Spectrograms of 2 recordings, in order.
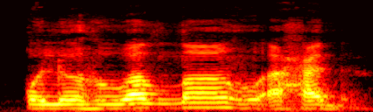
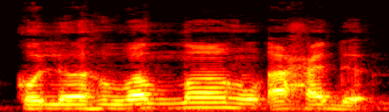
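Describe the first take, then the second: Both takes have the same delivery.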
